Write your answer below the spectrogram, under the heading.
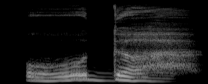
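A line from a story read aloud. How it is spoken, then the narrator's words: Long drawn-out exhale. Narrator (Russian): Протяжно выдохнул Саймон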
